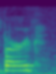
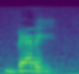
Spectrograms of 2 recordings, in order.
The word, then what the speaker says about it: Berg: It looks like it's pronounced Berg, but it's pronounced Betty. So Betty actually means mountain in Swedish.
